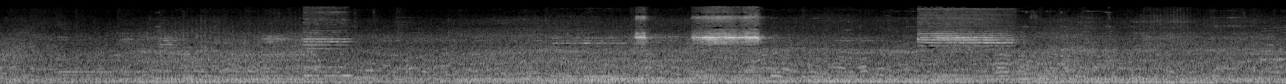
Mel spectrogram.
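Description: Street traffic rumbling steadily, with vehicle horns honking four times; the loudest honk comes about seven seconds in and the last is the longest.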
